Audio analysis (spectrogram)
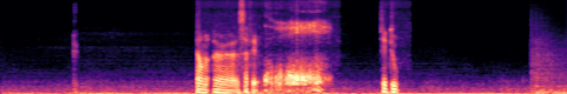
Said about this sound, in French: Puis, c'est ça, dans le fond, vous entendez un, un espèce de pas un grincement, mais plus comme de la roche qui, qui se frotte.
